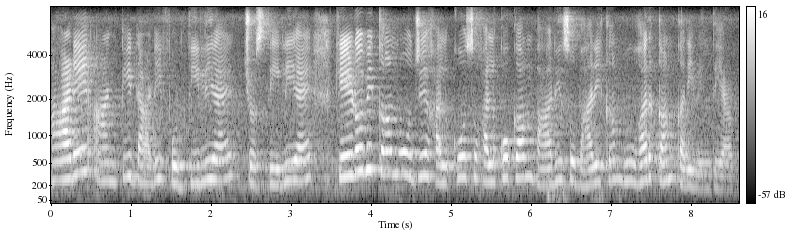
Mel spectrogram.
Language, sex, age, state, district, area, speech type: Sindhi, female, 18-30, Rajasthan, Ajmer, urban, spontaneous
